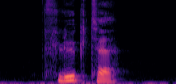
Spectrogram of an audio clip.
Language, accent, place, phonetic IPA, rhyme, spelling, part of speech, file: German, Germany, Berlin, [ˈp͡flyːktə], -yːktə, pflügte, verb, De-pflügte.ogg
- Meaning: inflection of pflügen: 1. first/third-person singular preterite 2. first/third-person singular subjunctive II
